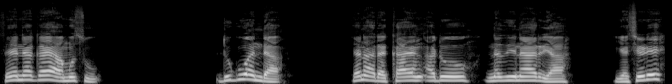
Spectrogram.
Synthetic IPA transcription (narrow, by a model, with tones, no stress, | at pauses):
se˦jna˦ɡɐ˦jaː˨mʊ˦su˨ | dʊ˦k̬wɐ˦˨nda˨ | jɐ˦naː˨da˨kaː˦jɐ˦ŋʔa˦doː˦na˦ziː˦naː˦ɾɪ˨jaː˦ | jaː˨t͡ʃɪ˦ɽeː˦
